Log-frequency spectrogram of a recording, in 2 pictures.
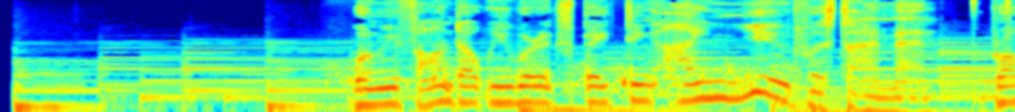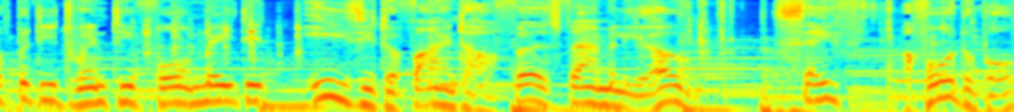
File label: English South African, Male; voice-clips-database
